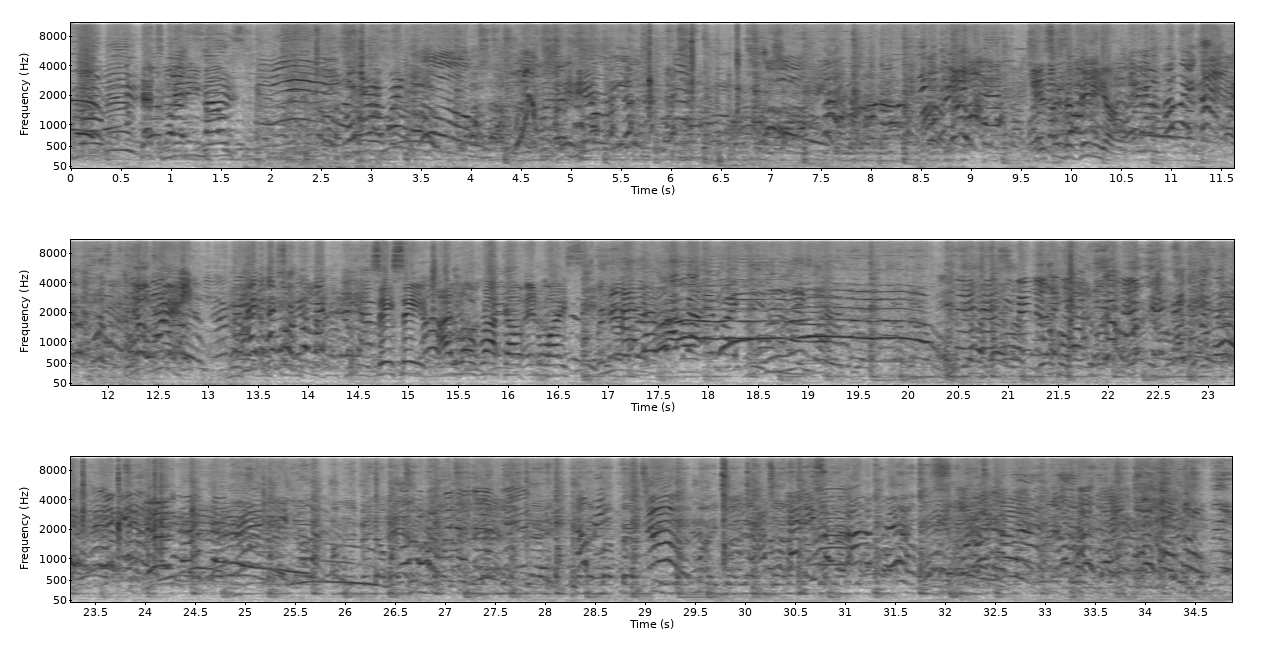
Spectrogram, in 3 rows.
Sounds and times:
Music: 0.0 - 34.8.

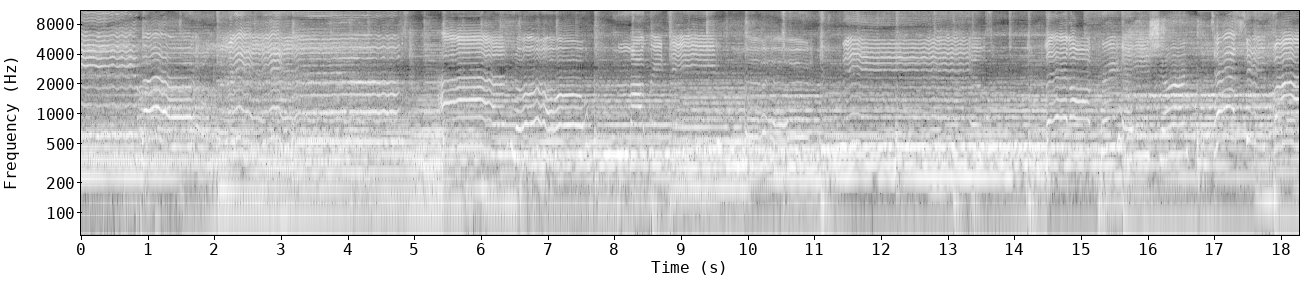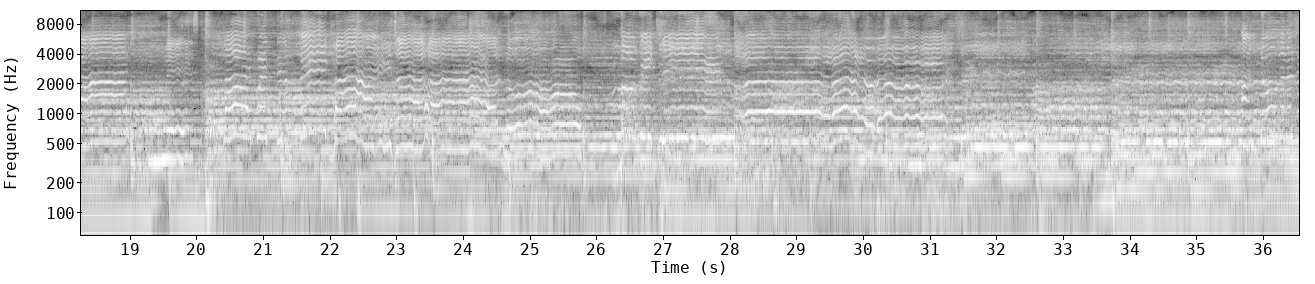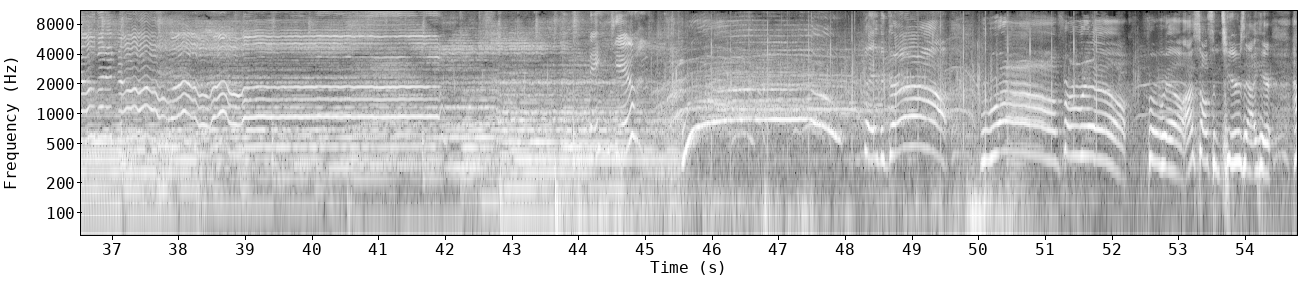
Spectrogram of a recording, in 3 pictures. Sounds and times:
Singing: 0.0 - 44.2
Music: 0.0 - 54.7.

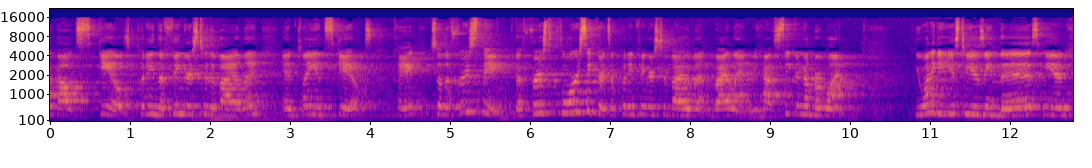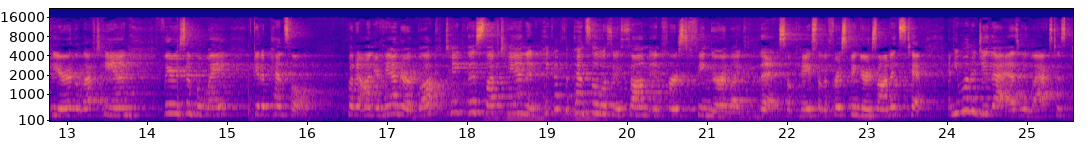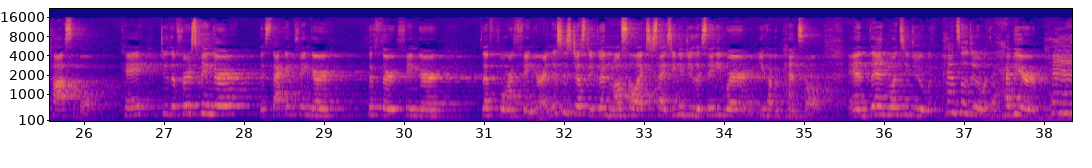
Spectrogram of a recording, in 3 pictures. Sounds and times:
Speech: 0.0 - 10.0, 10.8 - 38.3.

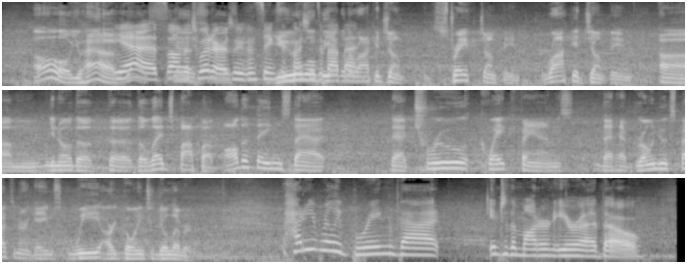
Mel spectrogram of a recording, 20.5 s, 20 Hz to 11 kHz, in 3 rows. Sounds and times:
Speech: 0.3 - 10.1, 10.7 - 15.6.

